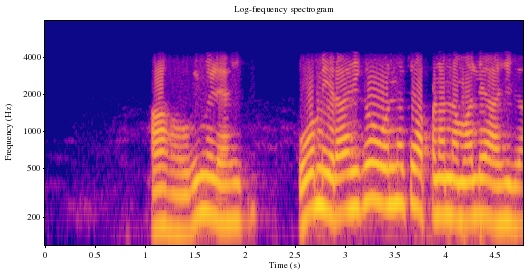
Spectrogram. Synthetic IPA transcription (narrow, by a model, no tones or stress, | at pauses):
ɦãːɦoːʋiːmɪɭjaːɦiːɡaː | oːmeːɾaːɦiːɡaːoːnãt̪eːaːpɳaːnəmãːleaːɦiːɡaː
